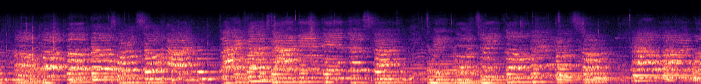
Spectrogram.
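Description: Children's choir singing a song together, accompanied on piano, with sustained low notes under the voices.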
